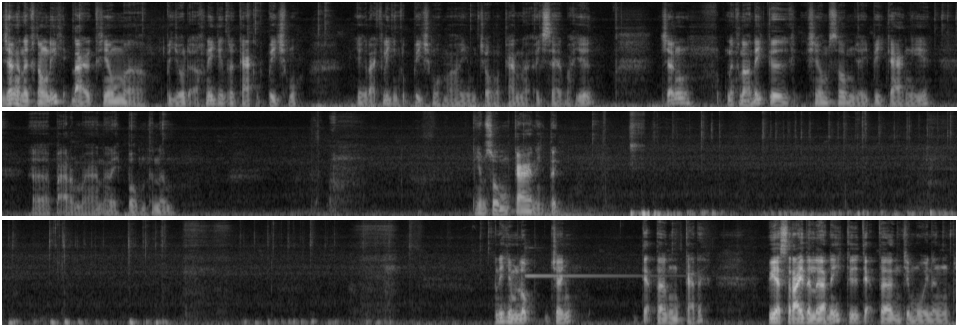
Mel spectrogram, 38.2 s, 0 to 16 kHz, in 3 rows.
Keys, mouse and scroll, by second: 3.2 right click, 9.3-10.3 scroll up 1, 10.3-10.7 scroll down 1, 12.4 double click, 20.9-23.2 typing, 24.5-26.3 typing, 29.0 typing, 32.0-32.4 scroll down 1, 32.1-32.9 typing, 38.0 double click.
